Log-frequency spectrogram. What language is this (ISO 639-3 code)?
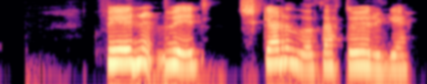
isl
